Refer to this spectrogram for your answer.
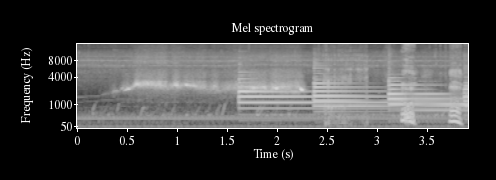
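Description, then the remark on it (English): A clock bell tolls in several loud, resonant strikes, each ringing on and overlapping the next, over a faint background of other sounds. “It's the clock. It's the toll of the first bell”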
